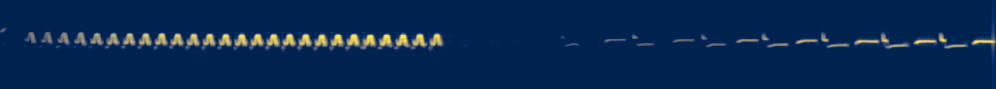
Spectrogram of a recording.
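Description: A lark sings a fast, even trill of about twenty high notes, then a pause and a series of clear, paired whistled notes that rise and fall.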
